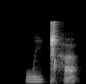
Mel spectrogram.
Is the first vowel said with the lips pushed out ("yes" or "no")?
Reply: no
